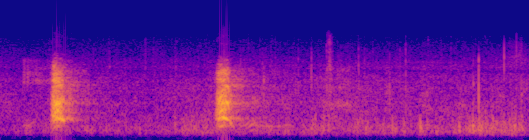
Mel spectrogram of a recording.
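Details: Alaskan Malamute at play with a cow lets out two separate short, rough barks about one and a half seconds apart, with faint background noise between them.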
